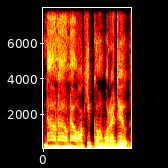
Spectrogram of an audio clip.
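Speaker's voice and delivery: very high, acted-out protest; desperate pleading. Pleads to keep going.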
